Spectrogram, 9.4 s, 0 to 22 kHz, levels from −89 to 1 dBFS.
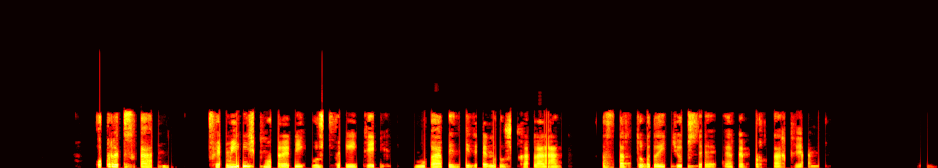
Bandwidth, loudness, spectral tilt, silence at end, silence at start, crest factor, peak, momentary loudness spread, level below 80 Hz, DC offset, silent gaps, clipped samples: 8 kHz; -19 LUFS; -3.5 dB/octave; 1.2 s; 0.95 s; 20 dB; 0 dBFS; 13 LU; -50 dBFS; under 0.1%; 1.86-1.93 s, 2.03-2.09 s, 4.08-4.15 s, 5.79-5.88 s, 5.98-6.03 s; under 0.1%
